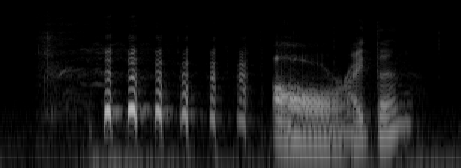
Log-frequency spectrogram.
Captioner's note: laughing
